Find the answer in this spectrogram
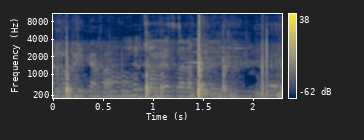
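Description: Sharp knocks and clicks from a hand-held plastic jug, about four in two seconds, the loudest about one and a half seconds in.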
